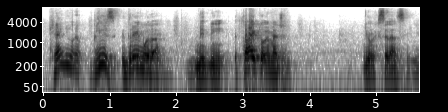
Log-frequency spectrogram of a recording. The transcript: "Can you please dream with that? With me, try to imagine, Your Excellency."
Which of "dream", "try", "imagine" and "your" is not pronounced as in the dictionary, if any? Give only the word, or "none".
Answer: none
